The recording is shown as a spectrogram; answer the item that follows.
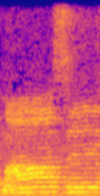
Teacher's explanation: உகரம் குறுகி தன்னுடைய ஒரு மாத்திரை அளவிலிருந்து அரை மாத்திரை அளவாக குறைஞ்சு ஒலிக்கிறதுனால அது குற்றியல் உகரம் சொல்றோம்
